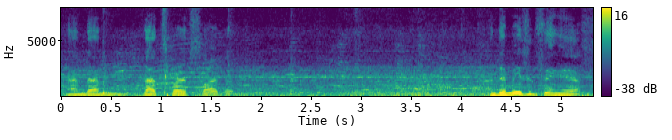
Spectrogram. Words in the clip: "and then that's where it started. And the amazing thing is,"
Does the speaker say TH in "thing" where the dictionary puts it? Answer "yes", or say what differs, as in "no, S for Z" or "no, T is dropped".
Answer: yes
